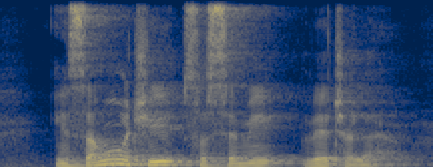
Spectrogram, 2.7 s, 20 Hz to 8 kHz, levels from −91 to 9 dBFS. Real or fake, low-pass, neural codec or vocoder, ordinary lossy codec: real; none; none; none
